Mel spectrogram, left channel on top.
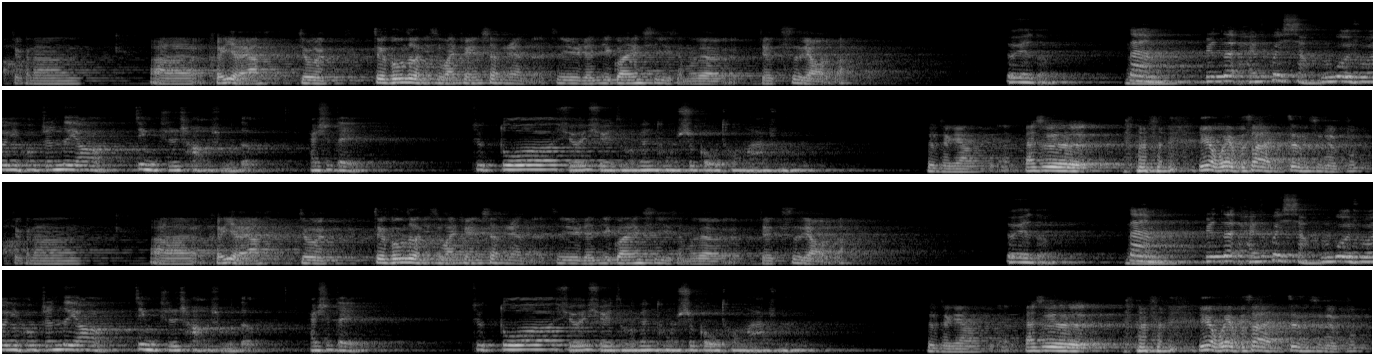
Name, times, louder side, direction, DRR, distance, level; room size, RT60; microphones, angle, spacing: voice 1, 0.1-0.8 1.5-8.5 11.2-11.8 23.0-24.6 24.9-27.2, left 1 dB, 15° left, -1 dB, 0.6 m, -28 dB
voice 2, 10.0-10.6 11.3-11.6 12.0-14.8 15.0-16.2 16.8-17.3 18.4-21.8, equal, 10° right, 0 dB, 1.3 m, -27 dB
28.5 x 18.0 x 2.2 m, 2.6 s
head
